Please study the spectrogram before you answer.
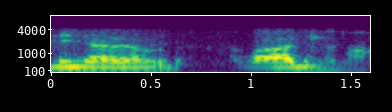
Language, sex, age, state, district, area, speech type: Tamil, male, 18-30, Tamil Nadu, Vellore, rural, conversation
